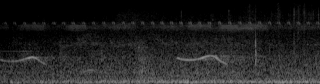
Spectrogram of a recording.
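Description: An Asian koel gives two clear whistled calls, each sliding up and then dropping, a second or so apart, over a steady low hum of the generators of KK Park and a thin high buzzing drone.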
